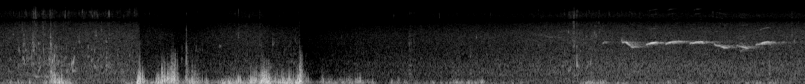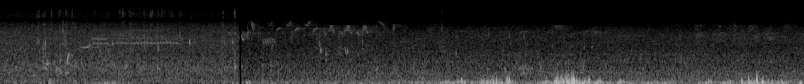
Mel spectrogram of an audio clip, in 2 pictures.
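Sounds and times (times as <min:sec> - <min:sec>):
songbird singing: 0:04.7 - 0:16.0
faint bird chirps: 0:05.9 - 0:08.0, 0:08.8 - 0:12.2.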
